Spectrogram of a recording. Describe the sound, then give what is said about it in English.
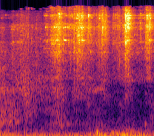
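Keys jangle in a few quick, bright metallic bursts over a low background rumble, fairly quiet, with no one speaking. “Hey, did you find your keys?”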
